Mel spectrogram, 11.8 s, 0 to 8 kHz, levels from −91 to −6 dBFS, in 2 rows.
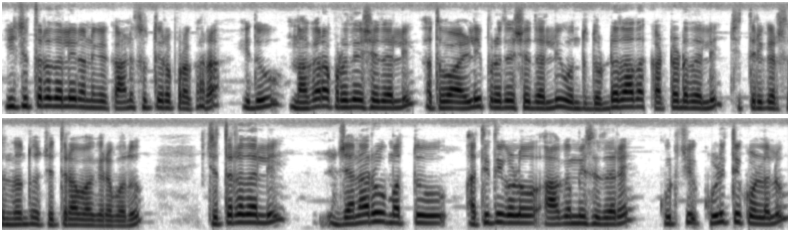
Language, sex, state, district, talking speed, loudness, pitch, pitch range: Kannada, male, Karnataka, Raichur, 130 wpm, -15 LUFS, 190 Hz, 170-210 Hz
